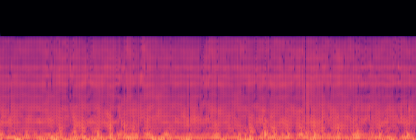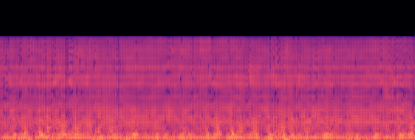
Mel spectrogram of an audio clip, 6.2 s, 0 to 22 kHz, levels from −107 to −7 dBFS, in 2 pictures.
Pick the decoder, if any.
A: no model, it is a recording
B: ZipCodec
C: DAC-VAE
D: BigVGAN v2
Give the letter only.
D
